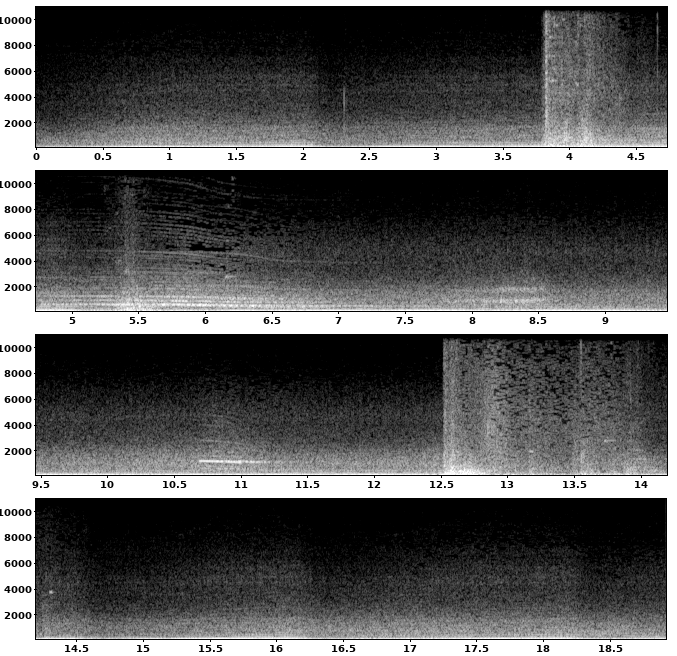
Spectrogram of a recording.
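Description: A car engine hums steadily and shifts gears as it speeds along.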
